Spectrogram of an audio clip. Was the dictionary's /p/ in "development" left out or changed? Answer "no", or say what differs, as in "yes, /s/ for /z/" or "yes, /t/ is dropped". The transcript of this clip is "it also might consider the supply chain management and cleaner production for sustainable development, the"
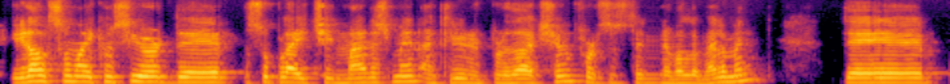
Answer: yes, /p/ is dropped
